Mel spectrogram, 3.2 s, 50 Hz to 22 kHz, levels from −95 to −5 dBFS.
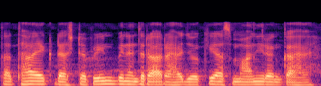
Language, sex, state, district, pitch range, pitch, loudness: Hindi, male, Jharkhand, Garhwa, 125-140 Hz, 130 Hz, -16 LUFS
